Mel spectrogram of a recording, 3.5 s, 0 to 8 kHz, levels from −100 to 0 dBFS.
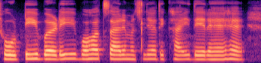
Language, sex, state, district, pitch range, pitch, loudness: Hindi, female, Jharkhand, Deoghar, 195-210 Hz, 205 Hz, -15 LUFS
